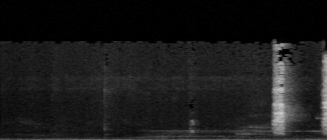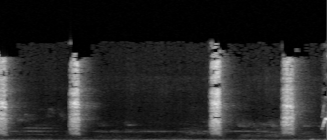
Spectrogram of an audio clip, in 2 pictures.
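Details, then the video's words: Singing captive ashy drongo, used to prompt untrained drongos to sing: a series of five or six rasping, broadband bursts roughly every half second to second, with faint background hum. "Srigunting Abu Abu Gacor PALING DIMINATI Untuk Pancingan Srigunting Bahan AGAR CEPAT GACOR"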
